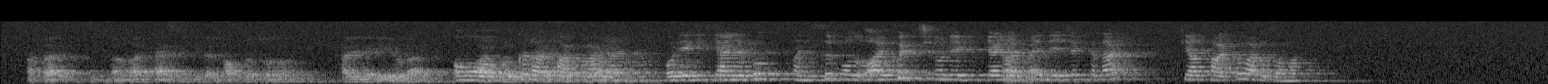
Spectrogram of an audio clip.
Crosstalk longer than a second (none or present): present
